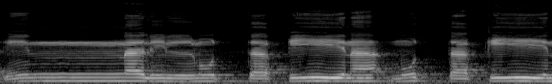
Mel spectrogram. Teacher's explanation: جب قاف کے نیچے زیر آ جائے تو اس کو اتنا موٹا نہیں پڑھتے جب کہ اس کے اوپر زبر ہو جیسے پڑھتے ہیں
